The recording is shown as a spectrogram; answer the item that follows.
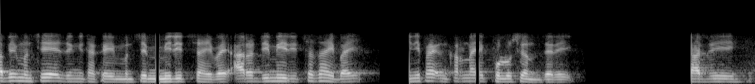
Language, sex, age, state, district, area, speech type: Bodo, male, 18-30, Assam, Chirang, rural, conversation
